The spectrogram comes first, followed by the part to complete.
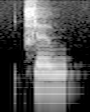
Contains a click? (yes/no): no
